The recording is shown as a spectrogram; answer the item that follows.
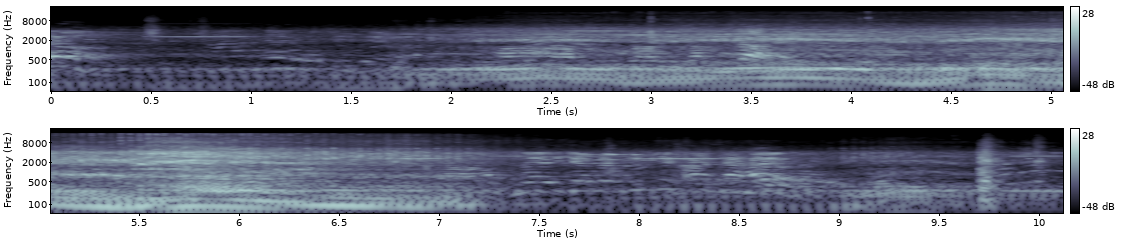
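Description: A motor vehicle's engine passing close by. It builds from about two seconds in, is loudest around the middle, and fades away by about seven seconds in.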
